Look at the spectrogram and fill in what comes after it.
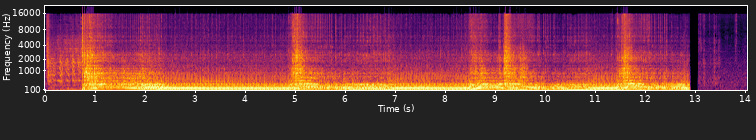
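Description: Mazda MX-5's four-cylinder engine starting and running with no rear silencer, its exhaust open at the flanged end of the centre pipe, so it is loud. It is blipped three times and then switched off suddenly near the end.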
